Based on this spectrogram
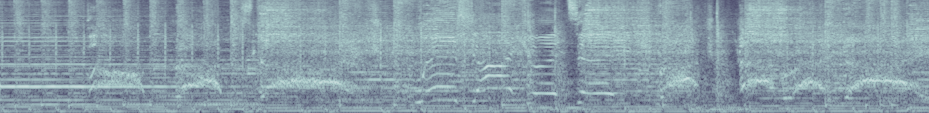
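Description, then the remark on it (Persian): A loud, dense emo rock song with distorted guitars and pounding drums, topped by harsh screamed and yelled vocals that rise in strained, repeated bursts throughout. “و البته یکی دیگه از این روش ها هم ادای آواز این موسیقی به شکل جیغ و داد یا فریاد بود، چیزی باز هم شبیه آواز همین آهنگی که حالا و زیر صدای من میشنوید.”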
